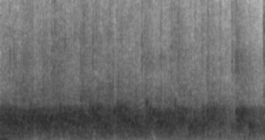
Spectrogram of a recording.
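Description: An audience applauding God together, a dense, steady wash of many hands clapping at once that stays loud and even throughout, with no voices standing out.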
